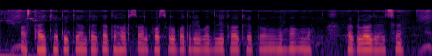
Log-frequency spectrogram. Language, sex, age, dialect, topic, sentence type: Maithili, male, 18-24, Angika, agriculture, statement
